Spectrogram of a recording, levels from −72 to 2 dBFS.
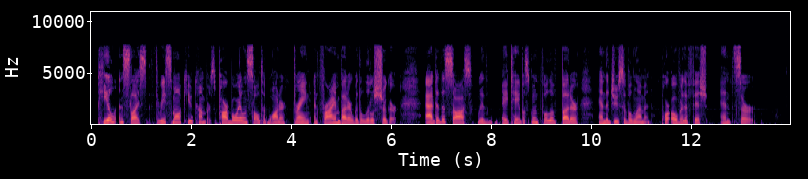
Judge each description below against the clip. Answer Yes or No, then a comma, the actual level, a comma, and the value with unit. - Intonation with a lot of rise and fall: No, average, 4.6 semitones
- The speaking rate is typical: Yes, average, 170 wpm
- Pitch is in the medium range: Yes, medium, 165 Hz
